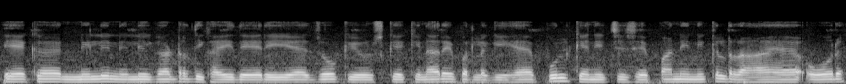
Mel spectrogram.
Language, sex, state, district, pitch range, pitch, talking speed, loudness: Hindi, male, Rajasthan, Bikaner, 110-120 Hz, 115 Hz, 175 wpm, -13 LUFS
